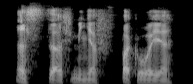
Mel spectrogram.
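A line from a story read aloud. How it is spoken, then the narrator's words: Moaned. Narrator (Russian): простонала она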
